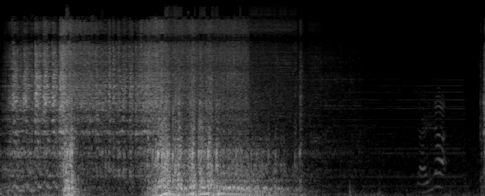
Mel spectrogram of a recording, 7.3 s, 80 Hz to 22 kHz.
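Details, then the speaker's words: Ford truck V8 with performance cam, first start after fixing spark wires and fuel (40 psi fuel pressure): cranks and catches into loping uneven idle, about two and a half lumps a second; lumpy idle from cam, not a fault. "[Music] it's got a cam okay go [Music] ahead turn it up"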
